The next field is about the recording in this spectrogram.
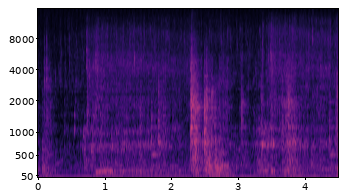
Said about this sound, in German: wohin fließt eigentlich all das Wasser?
